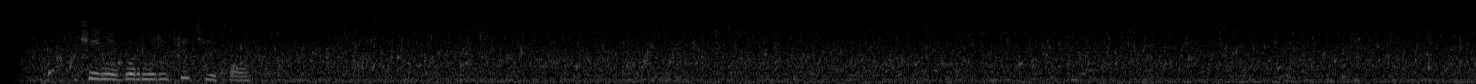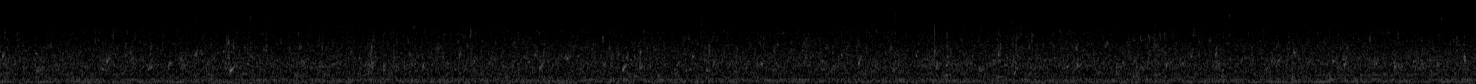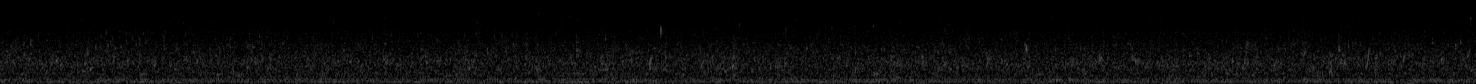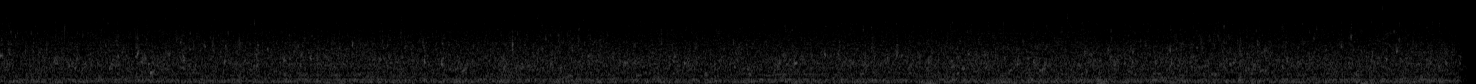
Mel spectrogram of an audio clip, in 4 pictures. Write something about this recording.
Mountain River 6(quiet)
various spots on small river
